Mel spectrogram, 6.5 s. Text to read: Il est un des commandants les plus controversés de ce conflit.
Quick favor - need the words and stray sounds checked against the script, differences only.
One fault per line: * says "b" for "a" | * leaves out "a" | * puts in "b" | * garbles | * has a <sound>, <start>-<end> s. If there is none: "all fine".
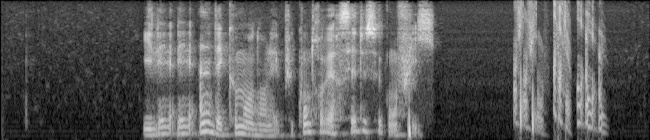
* puts in "est"
* has a chirp, 5.1-6.1 s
